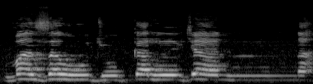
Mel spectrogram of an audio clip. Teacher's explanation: واو ساکن سے پہلے زبر ہے، اس کو واو لین کہیں گے، واو لین کو ہم نے جلدی سے پڑھنا ہے۔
